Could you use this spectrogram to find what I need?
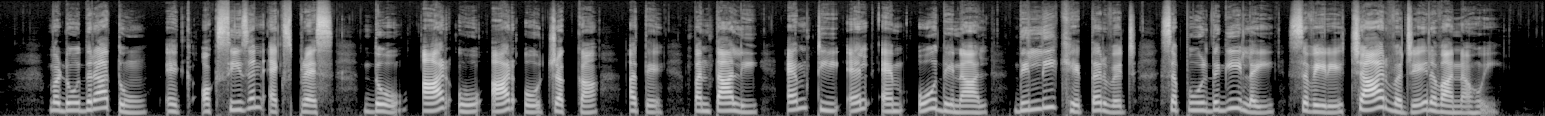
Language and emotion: Punjabi, neutral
